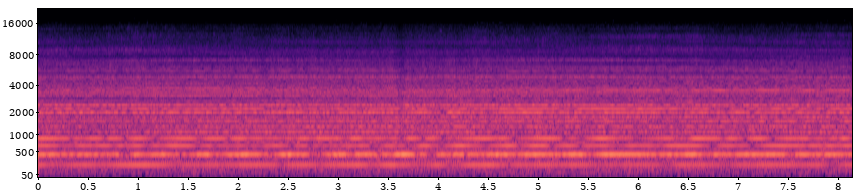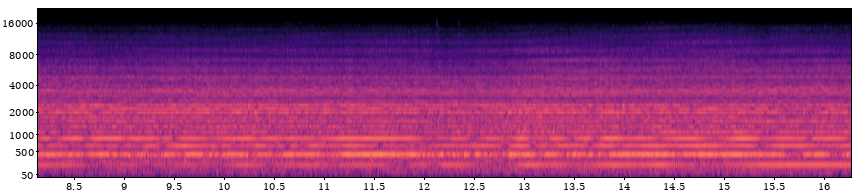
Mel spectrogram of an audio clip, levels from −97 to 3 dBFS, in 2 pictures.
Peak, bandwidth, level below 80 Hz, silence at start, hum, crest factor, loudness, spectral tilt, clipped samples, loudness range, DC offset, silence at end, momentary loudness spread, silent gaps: -16 dBFS; 14 kHz; -64 dBFS; 0 s; none; 14 dB; -28 LUFS; -3 dB/octave; under 0.1%; 1 LU; under 0.1%; 0 s; 3 LU; none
